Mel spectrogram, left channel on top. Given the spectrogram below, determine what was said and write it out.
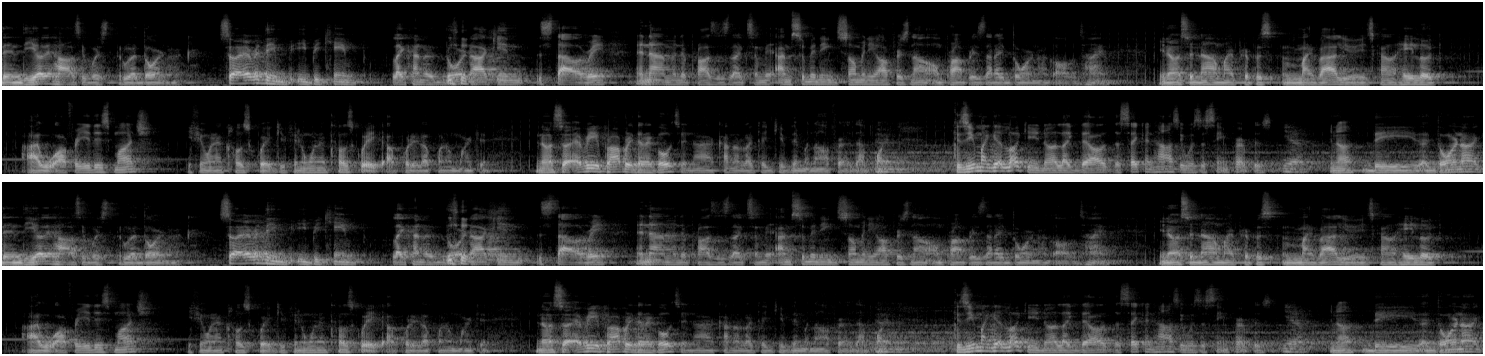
the other house, it was through a door knock. So everything, it became like kind of door knocking style, right? And now I'm in the process, like I'm submitting so many offers now on properties that I door knock all the time. You know, so now my purpose, my value is kind of, hey, look, I will offer you this much if you want to close quick. If you don't want to close quick, I'll put it up on the market. You know, so every property that I go to now, I kind of like I give them an offer at that point. Because you might get lucky, you know, like the second house, it was the same purpose. Yeah. You know, the door knock,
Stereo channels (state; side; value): normal; both; correlation 0.91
